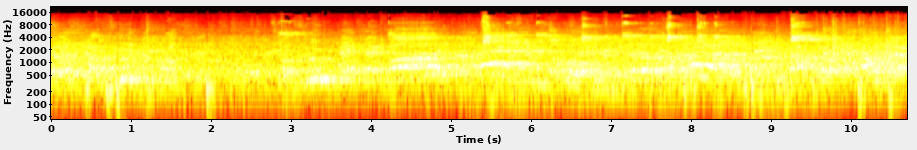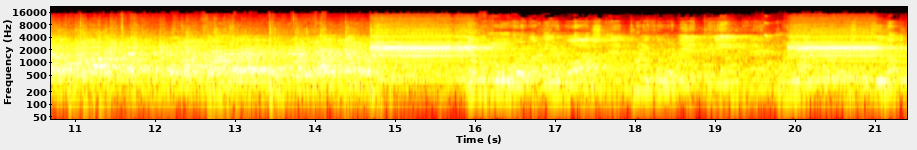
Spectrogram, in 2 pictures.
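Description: A crowd talks and cheers in a large echoing gym.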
